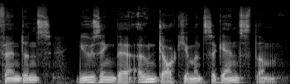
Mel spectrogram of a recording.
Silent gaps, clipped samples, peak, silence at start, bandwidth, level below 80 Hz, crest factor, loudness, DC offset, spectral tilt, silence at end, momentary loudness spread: none; under 0.1%; -6 dBFS; 0 s; 16.5 kHz; -44 dBFS; 14 dB; -21 LUFS; under 0.1%; -5.5 dB/octave; 0.1 s; 6 LU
